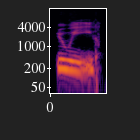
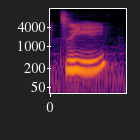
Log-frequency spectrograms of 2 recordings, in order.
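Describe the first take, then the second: First: The name begins with a 'j' sound. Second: The name begins with a 'ts' sound. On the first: This is the Korean form of the name. "that's her name in Korean" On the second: This is the Chinese form of the name. "how you pronounce it in Chinese"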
